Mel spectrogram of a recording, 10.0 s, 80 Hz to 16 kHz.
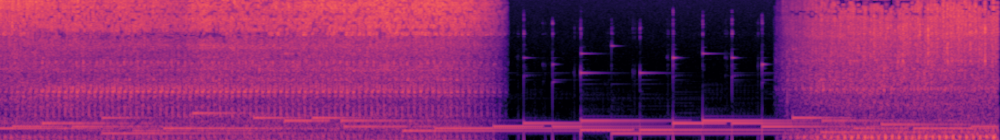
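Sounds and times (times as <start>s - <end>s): small engine running steadily: 0.0s - 5.1s, 7.8s - 10.0s
background music with mallet notes: 0.0s - 10.0s.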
